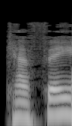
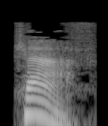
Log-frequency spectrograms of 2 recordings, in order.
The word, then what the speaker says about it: café: For example, café and pâté both have a pronounced final e, which would otherwise be silent under the normal English pronunciation rules. However, café is now sometimes facetiously pronounced calf.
